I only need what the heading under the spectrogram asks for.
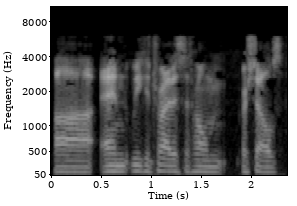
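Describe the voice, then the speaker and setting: A man's voice: on the low side, level tone, normal speed, dry recording. A man with an American accent hosting a casual radio interview. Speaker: radio show host. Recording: dull lo-fi radio sound.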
